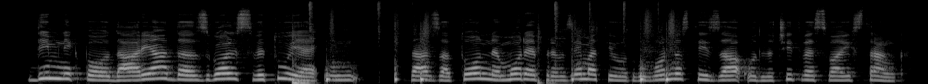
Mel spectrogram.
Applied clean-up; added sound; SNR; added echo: neural mask model RNNoise.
